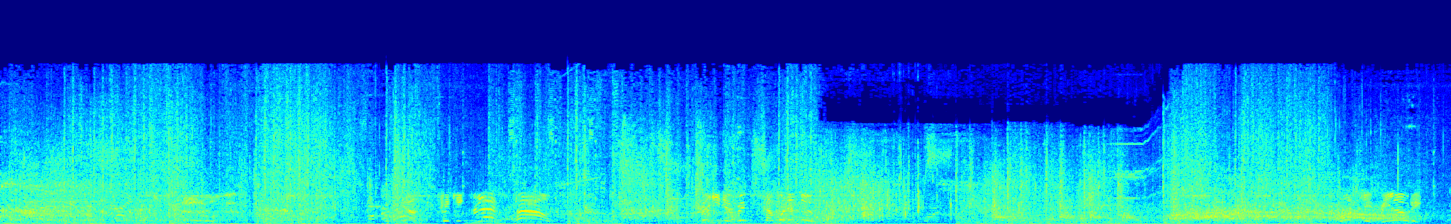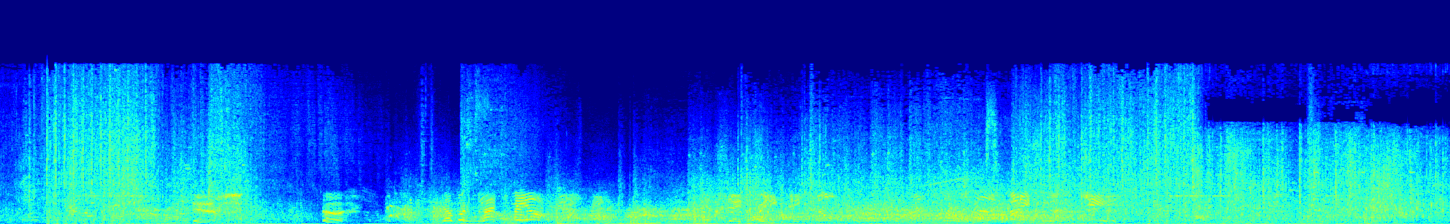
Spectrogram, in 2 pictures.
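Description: Creatures screech and growl.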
